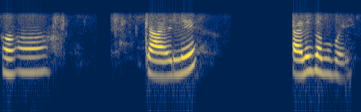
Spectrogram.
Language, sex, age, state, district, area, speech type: Assamese, female, 18-30, Assam, Charaideo, urban, conversation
